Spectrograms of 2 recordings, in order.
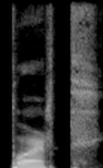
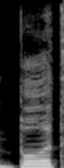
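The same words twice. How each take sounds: First: The R is not rolled. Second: The R is rolled in an Indian accent. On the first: This is how it is said outside India. "not birth" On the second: This is how it is said in India. "We say birth in India"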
